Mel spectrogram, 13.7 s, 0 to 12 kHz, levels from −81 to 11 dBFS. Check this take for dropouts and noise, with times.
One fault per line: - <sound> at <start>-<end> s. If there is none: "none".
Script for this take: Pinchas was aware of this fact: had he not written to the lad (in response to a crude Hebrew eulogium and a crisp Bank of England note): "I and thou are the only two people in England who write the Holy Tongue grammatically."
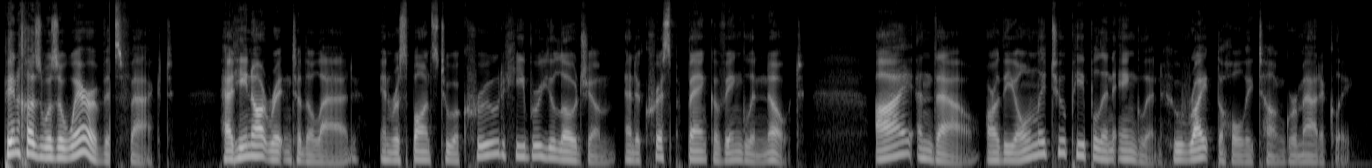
- dropout at 1.1-1.2 s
